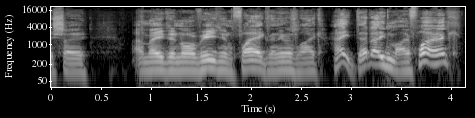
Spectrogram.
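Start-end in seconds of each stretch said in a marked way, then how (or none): 2.8-4.1 high, louder imitation of an objecting friend; mock protest. Friend objects to the flag made for him, mock protest. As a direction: raise the pitch for a playful retold objection.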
